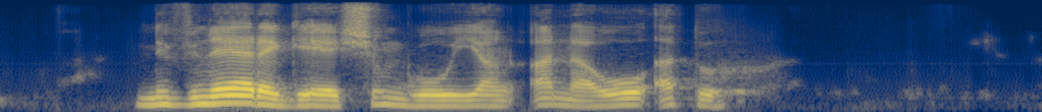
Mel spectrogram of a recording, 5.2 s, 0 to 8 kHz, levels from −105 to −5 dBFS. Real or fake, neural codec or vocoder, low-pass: fake; codec, 16 kHz, 1 kbps, X-Codec, HuBERT features, trained on LibriSpeech; 7.2 kHz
